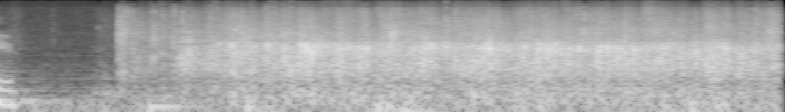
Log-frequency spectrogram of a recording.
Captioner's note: applause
